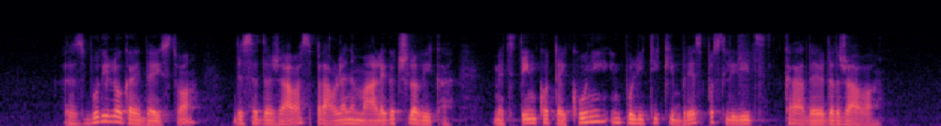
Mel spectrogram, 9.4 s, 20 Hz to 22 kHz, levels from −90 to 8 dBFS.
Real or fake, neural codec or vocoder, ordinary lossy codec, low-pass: real; none; none; 7.2 kHz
